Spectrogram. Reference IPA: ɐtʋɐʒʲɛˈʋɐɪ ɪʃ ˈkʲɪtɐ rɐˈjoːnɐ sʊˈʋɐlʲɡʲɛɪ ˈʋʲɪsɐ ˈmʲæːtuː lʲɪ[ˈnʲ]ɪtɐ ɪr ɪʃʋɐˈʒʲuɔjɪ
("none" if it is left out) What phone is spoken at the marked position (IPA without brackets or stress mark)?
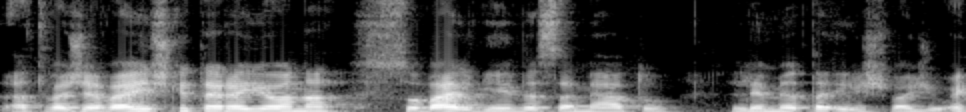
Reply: mʲ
